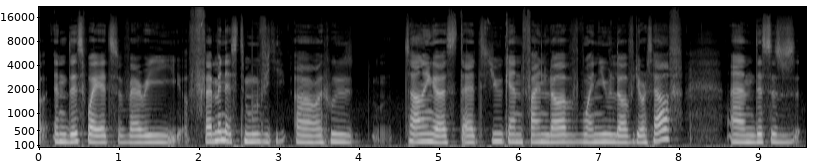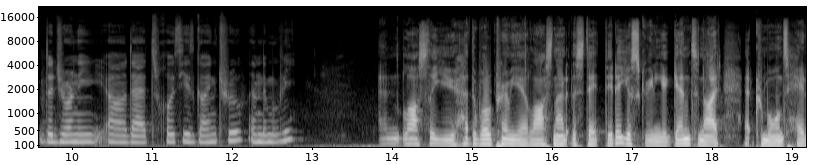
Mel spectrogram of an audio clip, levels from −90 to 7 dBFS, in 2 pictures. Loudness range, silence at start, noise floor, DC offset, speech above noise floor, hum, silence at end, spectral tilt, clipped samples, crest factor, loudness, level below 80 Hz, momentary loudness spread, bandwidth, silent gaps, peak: 12 LU; 0 s; -49 dBFS; under 0.1%; 29 dB; none; 0 s; -6.5 dB/octave; under 0.1%; 18 dB; -21 LUFS; -34 dBFS; 16 LU; 14.5 kHz; none; -2 dBFS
